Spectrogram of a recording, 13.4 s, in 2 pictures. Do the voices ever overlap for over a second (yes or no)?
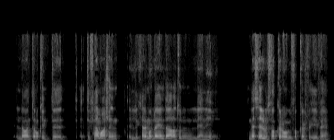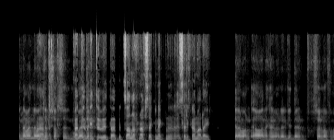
yes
